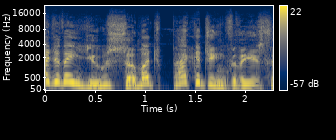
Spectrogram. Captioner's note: none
